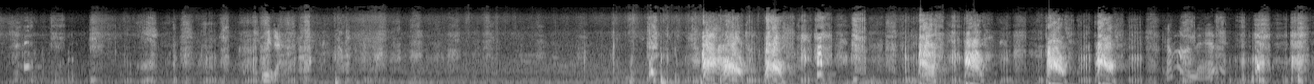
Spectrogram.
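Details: Staffie Brogan, aged four, at play with a big hard plastic ball: quieter shuffling sounds at first, then a rapid, irregular burst of sharp, punchy barks filling the second half.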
